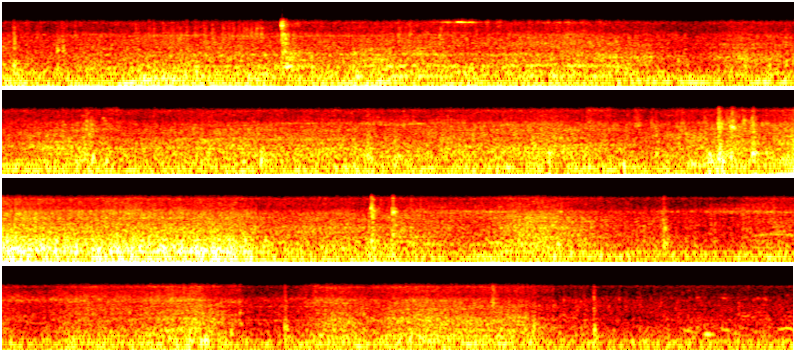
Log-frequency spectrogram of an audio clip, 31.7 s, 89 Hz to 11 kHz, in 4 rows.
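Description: Off-road 4x4's engine running slowly under load as it crawls over boulders, swelling louder for a couple of seconds about halfway through. A few sharp knocks stand out over it, one early and two near the louder stretch.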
